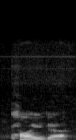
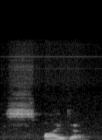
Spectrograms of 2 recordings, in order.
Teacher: so naturally the child is going to reduce and simplify so they're reducing a consonant cluster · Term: reduction in consonant clusters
